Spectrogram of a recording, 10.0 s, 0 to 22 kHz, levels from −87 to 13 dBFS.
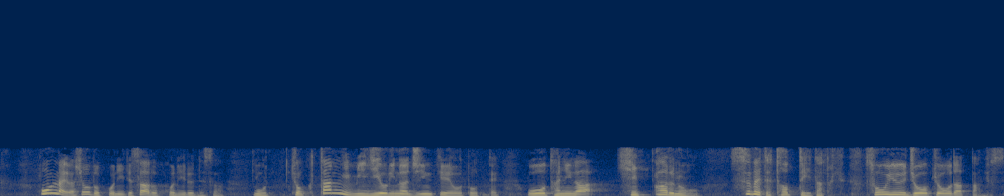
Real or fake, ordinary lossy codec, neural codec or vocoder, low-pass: fake; MP3, 48 kbps; codec, 16 kHz, 2 kbps, FunCodec, trained on LibriTTS, 25 frames a second; 5.4 kHz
